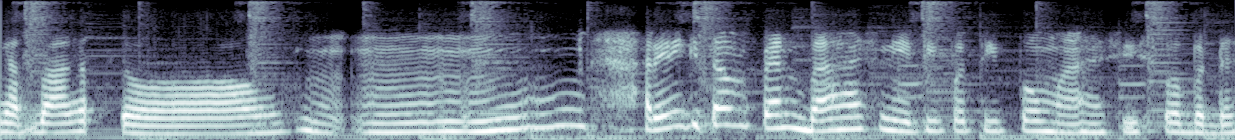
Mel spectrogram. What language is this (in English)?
Indonesian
